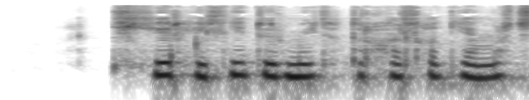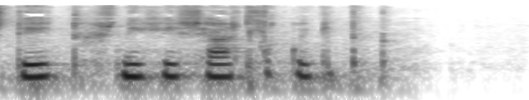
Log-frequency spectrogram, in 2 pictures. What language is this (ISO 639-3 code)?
mon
